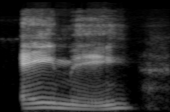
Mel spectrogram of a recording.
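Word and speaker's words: Eighmy: give it back utsa shannon uh yesterday taylor amy which is uh he's got an interesting name it's spelled e-i-g-h-m-y my understanding is it's pronounced amy uh released a statement uh which is written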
